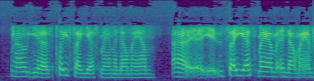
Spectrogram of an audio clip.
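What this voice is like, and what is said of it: Southern American accent. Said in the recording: “you got that fabulous Southern accent”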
